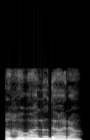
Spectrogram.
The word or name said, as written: ಅಹವಾಲುದಾರ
